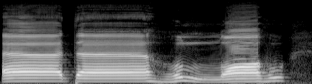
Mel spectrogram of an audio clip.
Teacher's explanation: ان آتا نون ساکن ہے، نون ساکن کے بعد حمزہ ہے، یہاں پہ اظہار حلقی ہوگا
